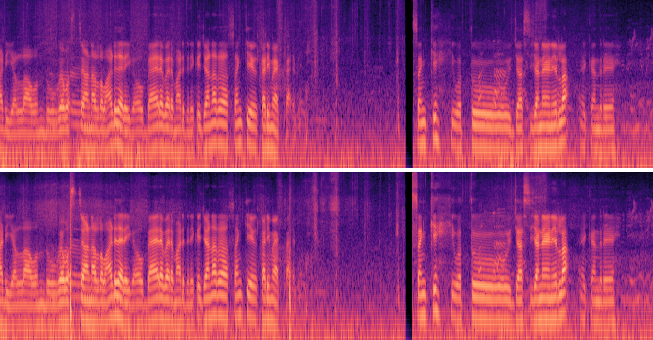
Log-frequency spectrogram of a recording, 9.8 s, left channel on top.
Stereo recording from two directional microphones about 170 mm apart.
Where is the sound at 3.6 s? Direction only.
25° left (ahead or behind).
